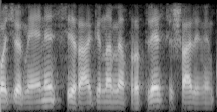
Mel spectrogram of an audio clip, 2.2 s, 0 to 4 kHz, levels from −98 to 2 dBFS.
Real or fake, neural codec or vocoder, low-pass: fake; codec, 16 kHz, 4 kbps, FunCodec, trained on LibriTTS, 50 frames a second; 3.6 kHz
